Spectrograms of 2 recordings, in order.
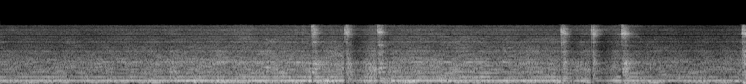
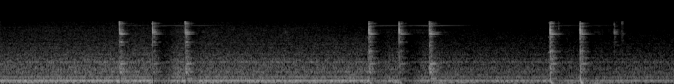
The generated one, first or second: first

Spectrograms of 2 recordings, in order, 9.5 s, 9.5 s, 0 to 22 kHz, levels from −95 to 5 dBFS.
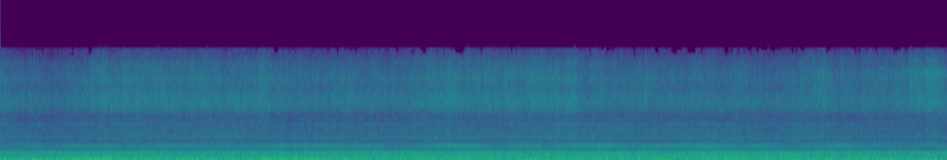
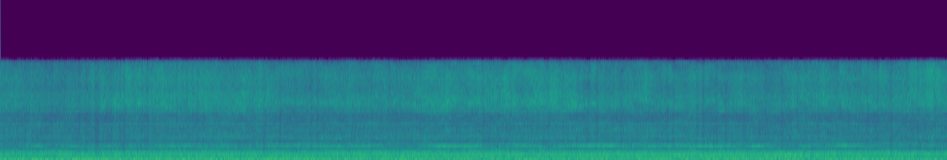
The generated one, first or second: second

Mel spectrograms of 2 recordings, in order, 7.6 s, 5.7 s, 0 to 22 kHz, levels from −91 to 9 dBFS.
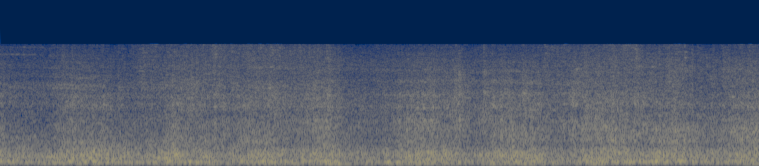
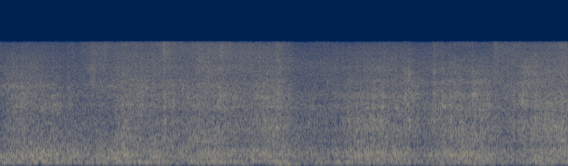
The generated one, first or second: second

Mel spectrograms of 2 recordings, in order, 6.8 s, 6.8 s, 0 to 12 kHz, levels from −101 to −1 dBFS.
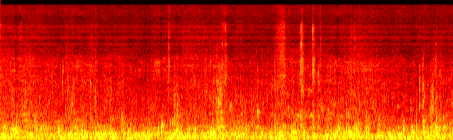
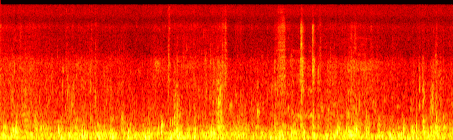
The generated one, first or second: first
